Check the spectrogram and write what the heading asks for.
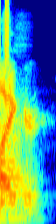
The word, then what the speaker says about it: Liguros: Fun2, Liger OS, Pin2, which is Liger or Liger? it's spelled Liguros, capital L, lowercase I, capital G, lowercase U-R. Liger. Liger OS? Like the lion tiger.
